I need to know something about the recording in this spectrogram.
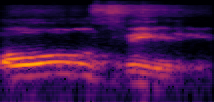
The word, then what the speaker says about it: ouve: Então, houve, tá desse jeito, tá? E ouve, de ouvir é desse jeito. Então, na pronúncia, os dois são iguais.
